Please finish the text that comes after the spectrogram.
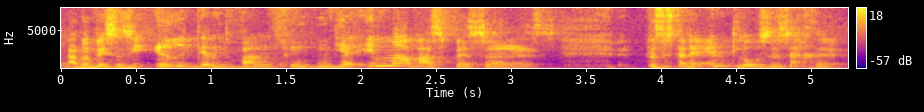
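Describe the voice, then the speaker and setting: An actor playing a pragmatic, calculating company colleague in a German radio drama, with a cajoling, conversational manner. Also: male voice, sits high, very animated, normal speed, background noise. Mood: insistent. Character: pragmatic, persuasive male pharmaceutical company colleague, smoothly calculating.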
